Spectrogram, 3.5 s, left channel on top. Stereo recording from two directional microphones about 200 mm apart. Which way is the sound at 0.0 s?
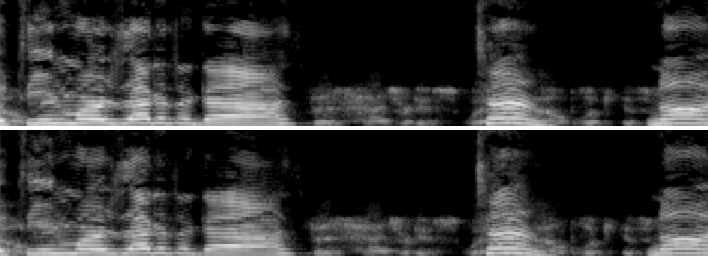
20° left (ahead or behind).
